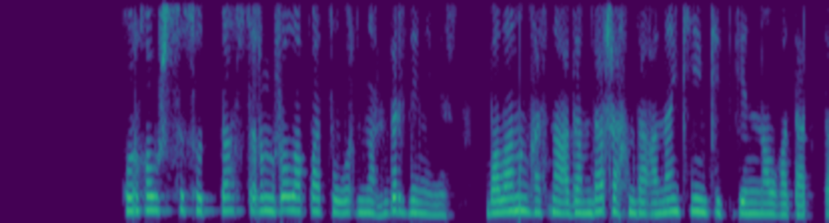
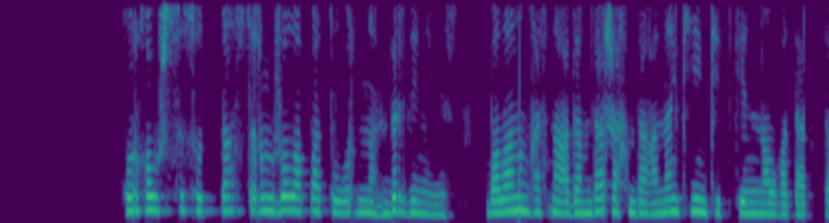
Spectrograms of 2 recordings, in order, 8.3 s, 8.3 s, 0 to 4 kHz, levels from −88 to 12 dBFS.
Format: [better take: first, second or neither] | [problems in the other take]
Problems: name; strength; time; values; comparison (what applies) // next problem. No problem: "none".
second | noise reduction (neural mask model Resemble Enhance denoiser)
